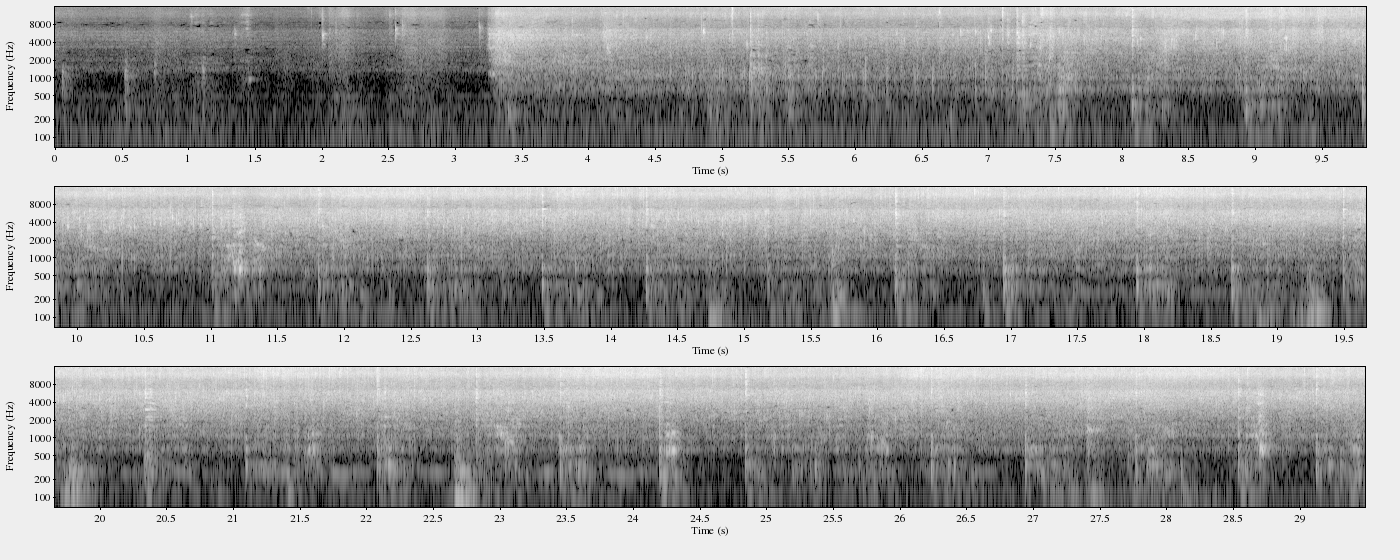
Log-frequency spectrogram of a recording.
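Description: Raw chicken pieces frying in hot oil in a steel pot: the sizzle starts suddenly about three seconds in as the chicken goes in, then runs on steadily while a metal slotted spoon stirs the pieces, with frequent scrapes and clicks against the pot.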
